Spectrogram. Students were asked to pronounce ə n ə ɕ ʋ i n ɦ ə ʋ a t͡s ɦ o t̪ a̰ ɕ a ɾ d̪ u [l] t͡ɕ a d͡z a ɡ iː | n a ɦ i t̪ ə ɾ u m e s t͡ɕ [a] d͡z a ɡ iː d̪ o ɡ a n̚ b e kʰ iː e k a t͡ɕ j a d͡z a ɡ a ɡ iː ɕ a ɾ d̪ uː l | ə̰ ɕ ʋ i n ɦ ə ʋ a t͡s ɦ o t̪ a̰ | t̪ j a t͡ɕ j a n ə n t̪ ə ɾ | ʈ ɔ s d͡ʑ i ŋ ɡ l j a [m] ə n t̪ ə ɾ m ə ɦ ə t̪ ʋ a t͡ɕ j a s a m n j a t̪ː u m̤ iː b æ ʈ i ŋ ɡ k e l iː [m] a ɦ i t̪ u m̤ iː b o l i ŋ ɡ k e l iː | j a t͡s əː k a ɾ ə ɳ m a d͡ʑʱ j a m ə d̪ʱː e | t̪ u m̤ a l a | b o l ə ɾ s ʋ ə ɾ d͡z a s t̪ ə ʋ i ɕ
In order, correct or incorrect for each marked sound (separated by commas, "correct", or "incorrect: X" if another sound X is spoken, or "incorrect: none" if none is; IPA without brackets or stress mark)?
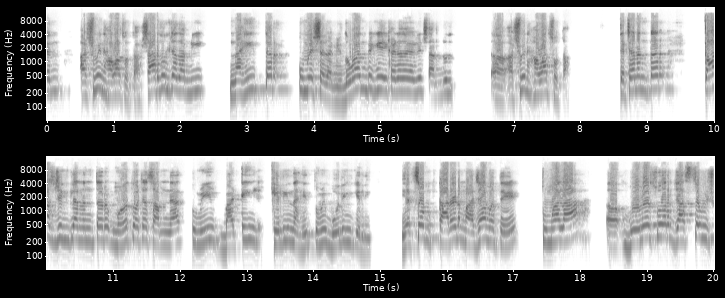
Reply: correct, correct, incorrect: n, incorrect: n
